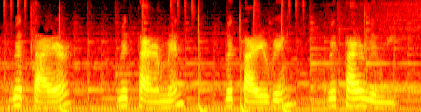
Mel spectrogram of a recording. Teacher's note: all four words have the stress in the second syllable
